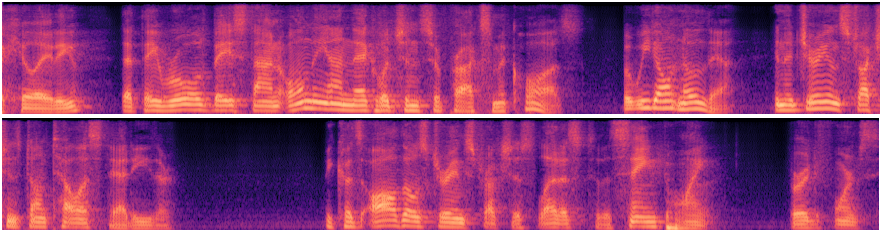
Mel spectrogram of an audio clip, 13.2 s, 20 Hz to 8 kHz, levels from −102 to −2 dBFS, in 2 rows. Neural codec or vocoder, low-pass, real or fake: codec, 16 kHz, 1 kbps, X-Codec, WavLM features, trained on Multilingual LibriSpeech; 7.2 kHz; fake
